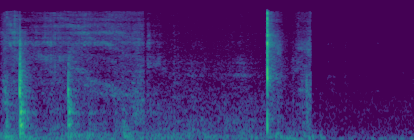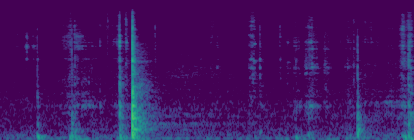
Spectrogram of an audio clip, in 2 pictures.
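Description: Quiet hand-handling of blue electrical tape: a strip taken off the roll and pressed onto an Arduino Uno's metal USB socket. Soft rubbing with a few sharp clicks, the loudest about two and four seconds in.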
